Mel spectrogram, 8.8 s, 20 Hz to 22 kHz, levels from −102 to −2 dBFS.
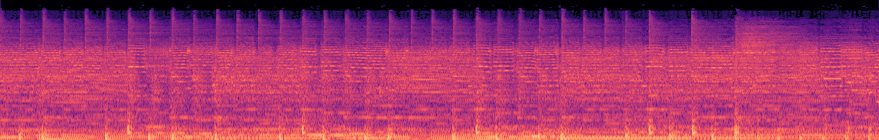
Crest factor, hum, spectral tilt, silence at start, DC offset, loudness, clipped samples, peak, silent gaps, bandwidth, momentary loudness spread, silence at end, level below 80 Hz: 18 dB; none; -4.5 dB/octave; 0 s; 0.2%; -22 LUFS; under 0.1%; -4 dBFS; none; 16.5 kHz; 3 LU; 0 s; -28 dBFS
